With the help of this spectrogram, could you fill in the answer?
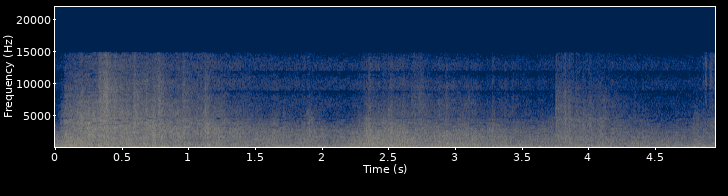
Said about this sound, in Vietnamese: Chú lệnh ầm ầm từ trên tầng không, liên tục là 5 tia sét màu tím đánh thẳng xuống huyết nhi quỷ.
